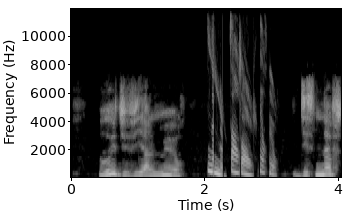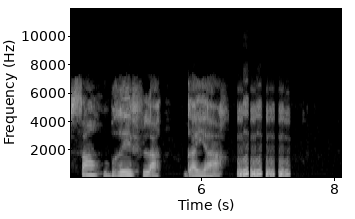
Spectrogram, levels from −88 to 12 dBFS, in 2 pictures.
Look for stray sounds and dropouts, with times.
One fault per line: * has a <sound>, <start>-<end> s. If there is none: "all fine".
* has a chirp, 2.0-3.1 s
* has a laugh, 6.5-7.3 s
